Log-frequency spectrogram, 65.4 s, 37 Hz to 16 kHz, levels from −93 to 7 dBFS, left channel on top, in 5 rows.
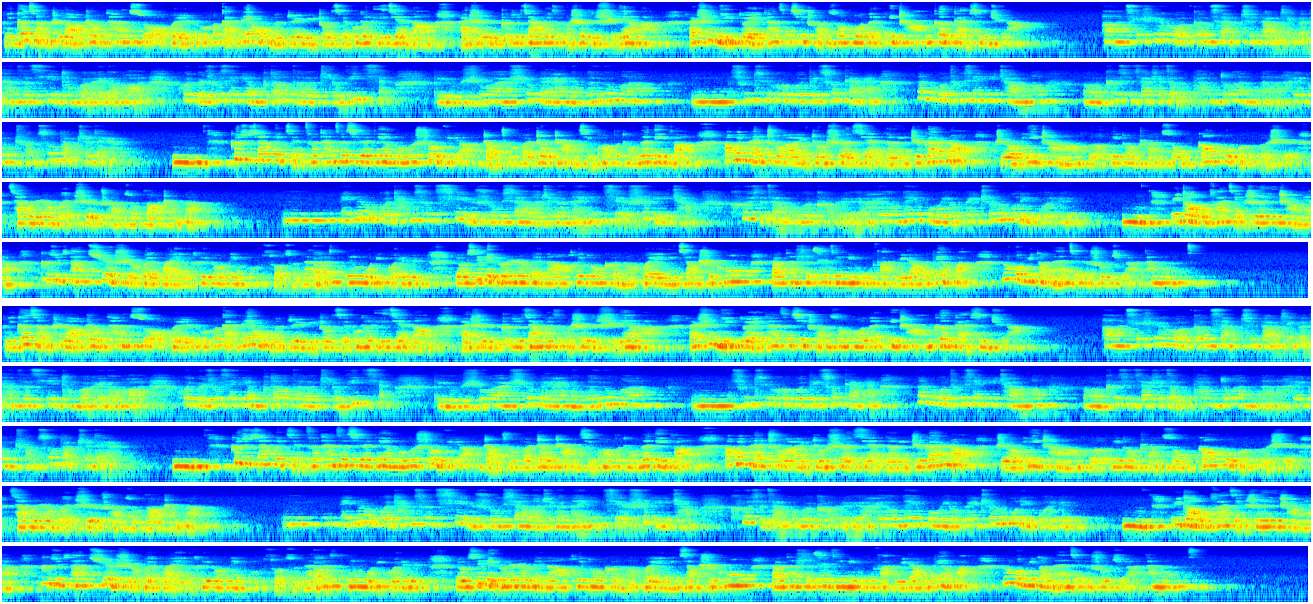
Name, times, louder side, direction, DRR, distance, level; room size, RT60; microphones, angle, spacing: voice 1, 0.0-10.2 27.9-41.2 50.5-64.3, equal, 60° left, -2 dB, 0.4 m, -24 dB
voice 2, 4.7-5.1 11.0-19.5 20.0-27.3 31.5-31.8 33.7-34.1 42.1-50.0 52.7-53.0 55.5-55.8 60.5-60.7, right 1 dB, 5° left, -7 dB, 0.8 m, -29 dB
2.4 x 2.0 x 2.5 m, 0.83 s
head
